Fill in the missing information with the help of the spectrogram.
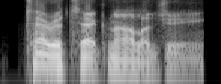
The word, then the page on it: Terotechnology: British English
